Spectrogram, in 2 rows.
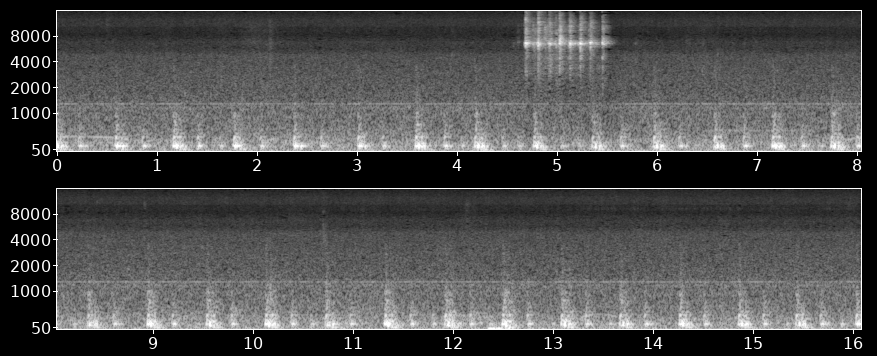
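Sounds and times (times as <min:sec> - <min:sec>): high rattle of quick clicks: 0:04.6 - 0:05.6.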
